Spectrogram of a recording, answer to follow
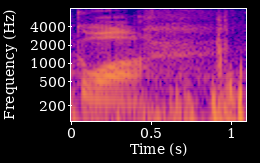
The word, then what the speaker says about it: Tonkawa: How do you pronounce the town? Tonkawa.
